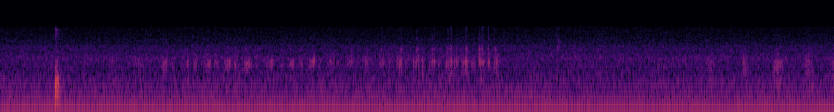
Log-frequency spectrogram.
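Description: A thin brush dabs and strokes softly on canvas.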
